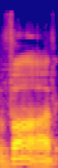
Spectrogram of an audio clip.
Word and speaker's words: vav: Finally, with regard to the consonant that we call wow, in modern Hebrew, it's called a vav and pronounced like the V in vine.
